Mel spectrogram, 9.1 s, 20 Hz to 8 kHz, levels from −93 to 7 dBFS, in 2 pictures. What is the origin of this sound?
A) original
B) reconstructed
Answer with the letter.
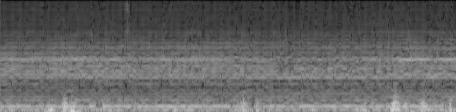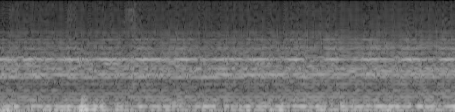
B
